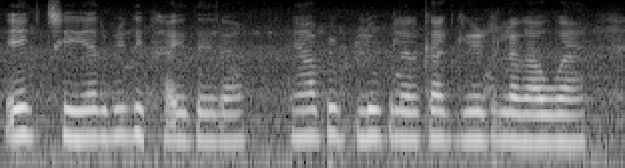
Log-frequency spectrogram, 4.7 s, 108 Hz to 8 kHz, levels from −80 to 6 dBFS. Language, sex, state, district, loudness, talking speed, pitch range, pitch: Hindi, female, Jharkhand, Deoghar, -16 LUFS, 190 wpm, 220-240 Hz, 230 Hz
